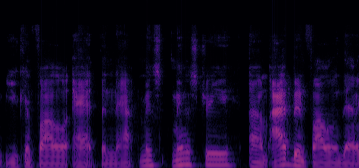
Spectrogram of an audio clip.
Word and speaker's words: Nap: Phonetically, like N as in Nancy, or Oh, is it nap, M? NAP. Ah, nap, like Taking a taking a nap.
